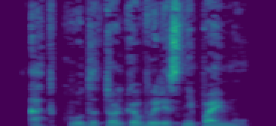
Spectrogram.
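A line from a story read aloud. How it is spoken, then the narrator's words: Grimy soldier exclaiming. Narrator (Russian): воскликнул чумазый пластун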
